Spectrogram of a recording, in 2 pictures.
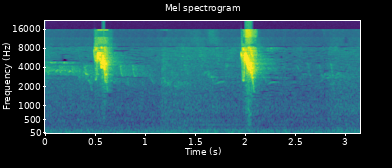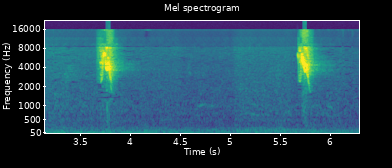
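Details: Two American robin nestlings, found fallen with their nest in spring during tree trimming and hand-fed from dawn to night: sharp, very high thin chirps, four separate notes spaced roughly one and a half seconds apart, over quiet background.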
